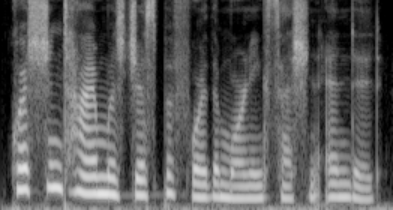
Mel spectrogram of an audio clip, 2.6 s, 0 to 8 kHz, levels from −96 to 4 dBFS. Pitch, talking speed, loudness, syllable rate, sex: 215 Hz, 205 wpm, -16 LUFS, 6.1 syllables/s, female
